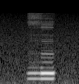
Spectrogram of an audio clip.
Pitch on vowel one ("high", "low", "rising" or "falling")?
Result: high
